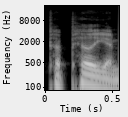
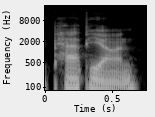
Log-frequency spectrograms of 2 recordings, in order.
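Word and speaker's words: Papillion: The city, I think it's pronounced Papillon, but I think it was originally supposed to be Papillon, which is French for butterfly.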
